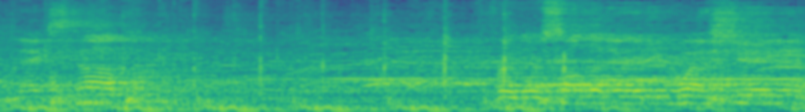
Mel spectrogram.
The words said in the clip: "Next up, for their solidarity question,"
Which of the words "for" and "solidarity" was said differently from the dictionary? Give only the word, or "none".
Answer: none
